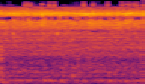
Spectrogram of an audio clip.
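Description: Makeup brushes are rinsed under a running tap, giving a steady, close hiss of water splashing into a sink with no pauses or voices.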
